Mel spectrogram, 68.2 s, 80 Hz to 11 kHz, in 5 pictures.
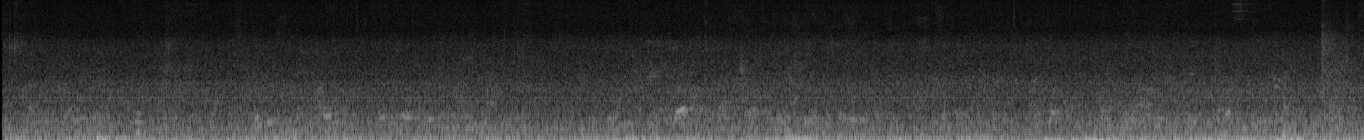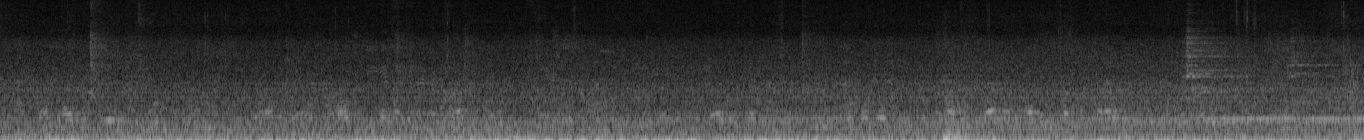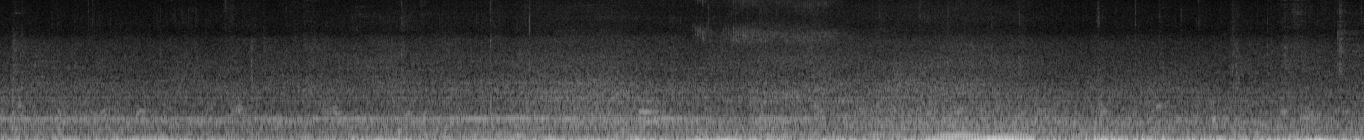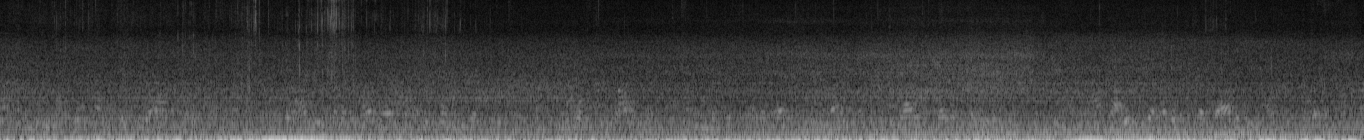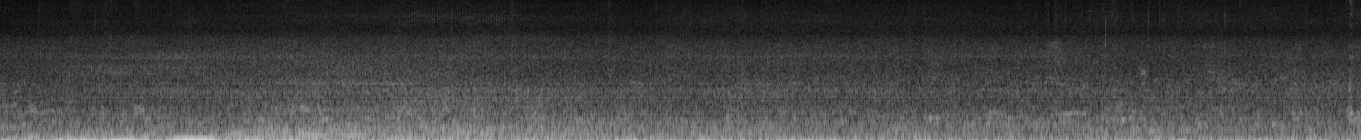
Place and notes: {"title": "cologne, breite strasse, platz, mittags", "date": "2008-06-04 11:53:00", "description": "soundmap: köln/ nrw\nmittagspause in der sonne auf dem kleinen platz an der breite strasse. verkehr, schritte, gesprächsfetzen\nproject: social ambiences/ listen to the people - in & outdoor nearfield recordings", "latitude": "50.94", "longitude": "6.95", "altitude": "58", "timezone": "Europe/Berlin"}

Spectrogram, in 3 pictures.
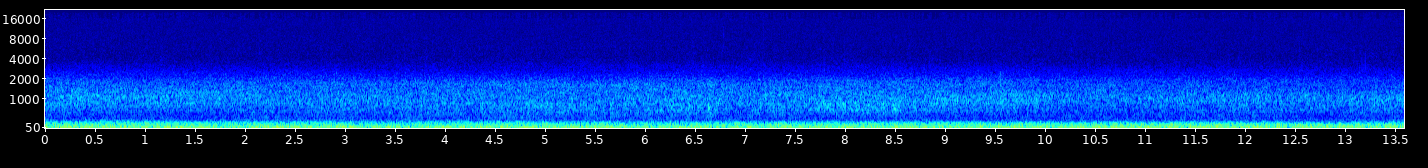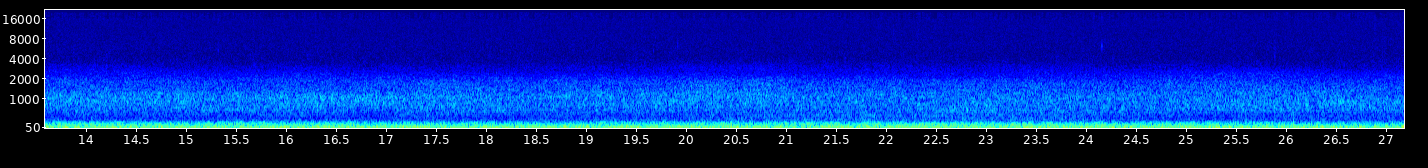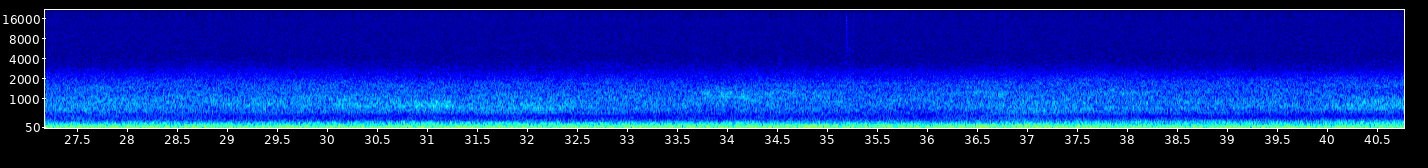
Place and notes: {"title": "Moorlinse, Berlin Buch - near the pond, ambience", "date": "2020-12-23 23:19:00", "description": "23:19 Moorlinse, Berlin Buch", "latitude": "52.64", "longitude": "13.49", "altitude": "50", "timezone": "Europe/Berlin"}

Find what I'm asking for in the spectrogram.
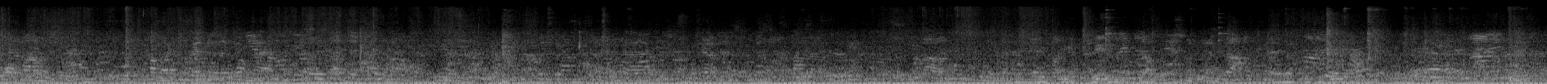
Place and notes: {"title": "langenfeld, stadtgalerie, cafe", "date": "2008-04-19 10:45:00", "description": "project: : resonanzen - neanderland - social ambiences/ listen to the people - in & outdoor nearfield recordings", "latitude": "51.11", "longitude": "6.95", "altitude": "51", "timezone": "Europe/Berlin"}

